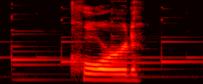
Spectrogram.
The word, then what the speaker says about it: chord: Chord silent H.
